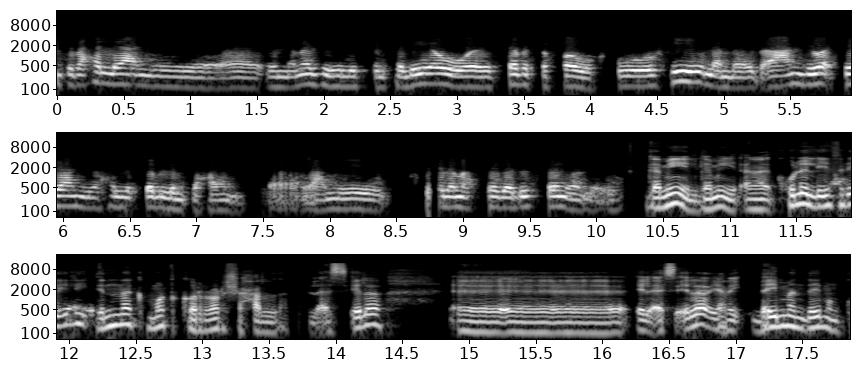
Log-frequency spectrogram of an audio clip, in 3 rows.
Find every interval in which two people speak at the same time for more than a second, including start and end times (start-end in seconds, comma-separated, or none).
none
